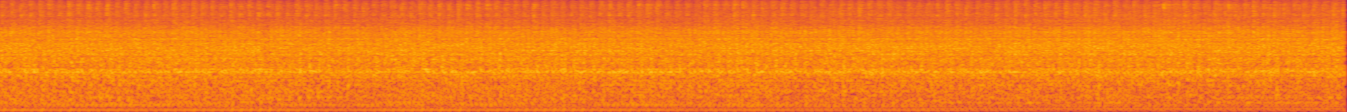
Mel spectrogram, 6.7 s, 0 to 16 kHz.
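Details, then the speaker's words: 2005 Polaris Ranger 500 after cleaning out and reassembling with gasket: steady even single-cylinder putter, constant beat, no knocks or misses; normal idle. "Alright, cleaned everything out. We're going to see if she fires up again."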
